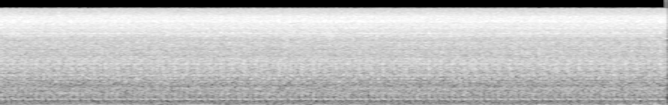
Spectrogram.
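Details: Car engine idling during fuel injector cleaning: a ticking "tuck tuck" heard at the start has gone; now a steady, even idle hum with no tapping; smooth and healthy.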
